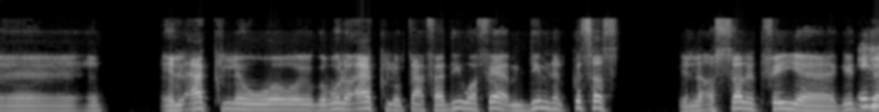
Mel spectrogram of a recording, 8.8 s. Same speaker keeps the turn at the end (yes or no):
no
